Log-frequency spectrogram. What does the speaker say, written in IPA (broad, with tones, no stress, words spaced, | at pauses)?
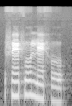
fɛ̃˧fo˧nɛ̃˨ho˨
